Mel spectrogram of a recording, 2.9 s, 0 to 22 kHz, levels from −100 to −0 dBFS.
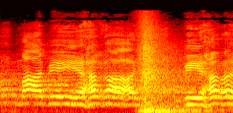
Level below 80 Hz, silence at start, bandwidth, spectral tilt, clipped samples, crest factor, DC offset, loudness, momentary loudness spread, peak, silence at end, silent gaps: -34 dBFS; 0 s; 16 kHz; -3 dB/octave; under 0.1%; 16 dB; under 0.1%; -18 LUFS; 4 LU; -2 dBFS; 0 s; none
